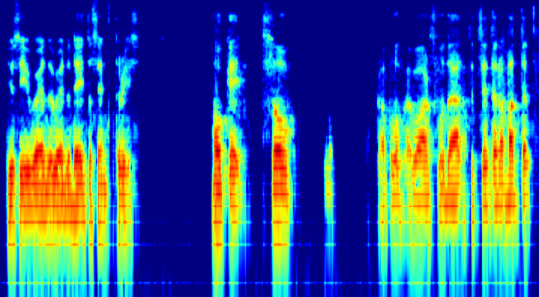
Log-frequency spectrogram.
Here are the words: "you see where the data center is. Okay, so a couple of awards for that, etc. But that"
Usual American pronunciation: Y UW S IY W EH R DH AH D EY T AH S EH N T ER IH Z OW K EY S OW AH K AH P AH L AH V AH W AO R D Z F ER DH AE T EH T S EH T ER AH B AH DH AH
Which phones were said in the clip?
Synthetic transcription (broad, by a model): Y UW S IY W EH W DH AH D EY T AH S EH N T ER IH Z OW K EY S OW AH K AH P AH L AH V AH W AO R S F ER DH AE T EH T S EH T ER AH B AH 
